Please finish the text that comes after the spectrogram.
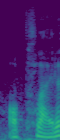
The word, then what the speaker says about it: apply: 우리가 apply 이렇게 읽죠. 여기에 힘이 실린단 말이에요. Y를 올려 읽었습니다. A는 힘을 받지 않는 슈와 약간 슈어라고 슈어. 강세 없는 발음.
